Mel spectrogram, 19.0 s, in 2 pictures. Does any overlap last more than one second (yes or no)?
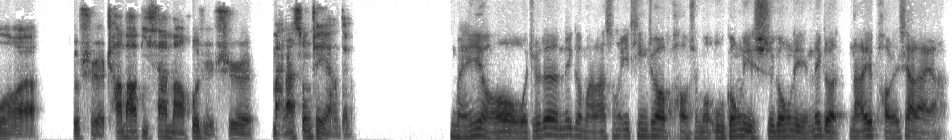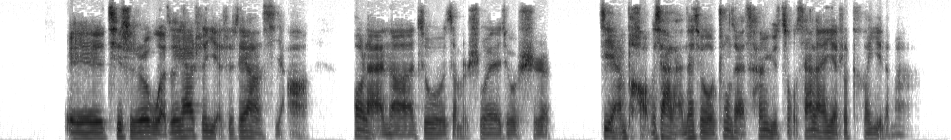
no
